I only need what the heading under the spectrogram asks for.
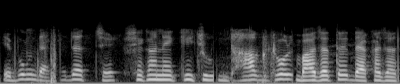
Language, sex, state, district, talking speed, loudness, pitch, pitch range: Bengali, male, West Bengal, Dakshin Dinajpur, 150 wpm, -19 LUFS, 210 Hz, 190-225 Hz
